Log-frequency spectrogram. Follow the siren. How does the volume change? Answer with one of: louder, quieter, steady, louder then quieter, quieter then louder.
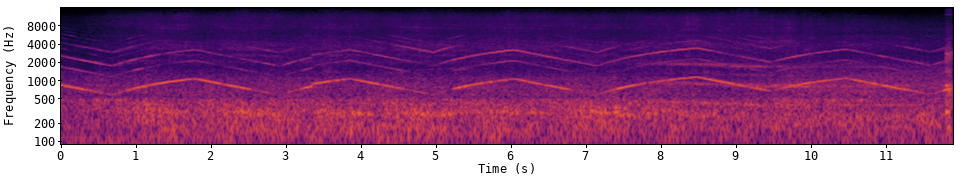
steady.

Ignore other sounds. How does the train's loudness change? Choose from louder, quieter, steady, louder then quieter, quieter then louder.
steady.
